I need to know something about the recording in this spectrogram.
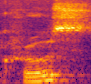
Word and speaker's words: Kruse: am I pronouncing your your last name properly Cruz Dr Cruz it gets pronounced lots of different ways awesome so um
